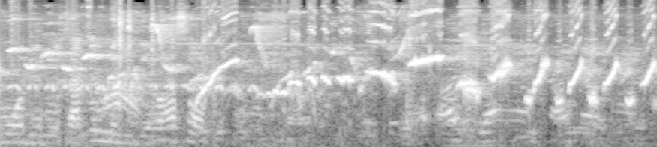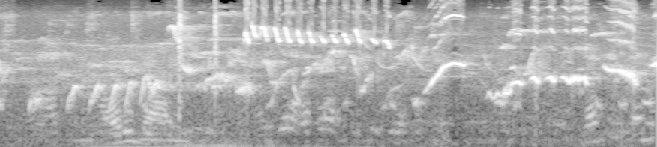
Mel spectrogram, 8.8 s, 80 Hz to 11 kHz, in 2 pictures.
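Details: Dense, energetic murai batu (white-rumped shama) song from 12 July 2023, packed with mimicry of cililin, cucak jenggot, canary and lovebird: rapid overlapping whistles, upslurs, clicks and short trills without pause, with a faint low hum beneath.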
